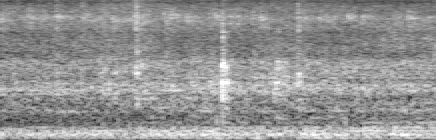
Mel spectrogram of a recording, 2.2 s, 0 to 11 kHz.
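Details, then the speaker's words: 1967 Mustang V8 with a new Pertronix electronic ignition (replacing points), started ice-cold at about 57°F after sitting a week: a steady, even low idle rumble with no misses or knocks, running smoothly. "yeah that's what it sounds like I mean I might put a different exhaust on it but runs good for not being running a week I tell you that"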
